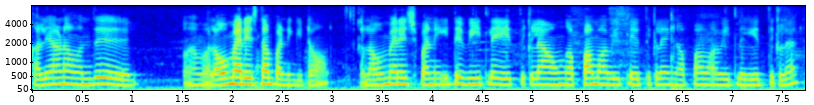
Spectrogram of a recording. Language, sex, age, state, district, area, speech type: Tamil, female, 30-45, Tamil Nadu, Coimbatore, rural, spontaneous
